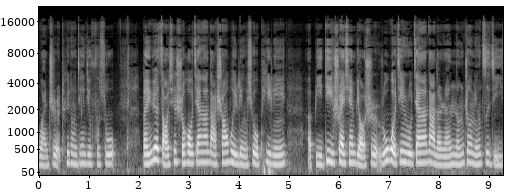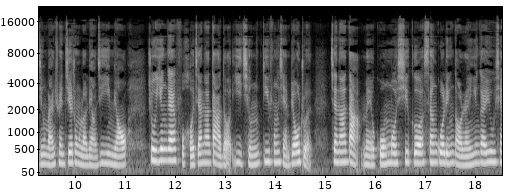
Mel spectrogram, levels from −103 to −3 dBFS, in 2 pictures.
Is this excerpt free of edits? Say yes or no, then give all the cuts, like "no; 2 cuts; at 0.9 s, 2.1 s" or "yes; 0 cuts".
yes; 0 cuts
